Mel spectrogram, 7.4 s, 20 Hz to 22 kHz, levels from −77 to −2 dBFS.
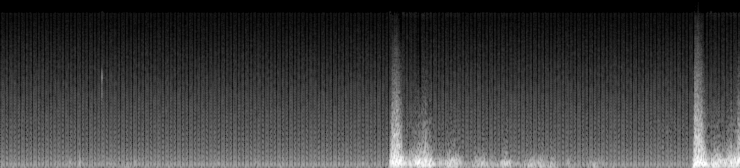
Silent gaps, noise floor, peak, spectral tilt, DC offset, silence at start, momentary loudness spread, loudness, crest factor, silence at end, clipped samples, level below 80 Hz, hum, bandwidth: none; -31 dBFS; 0 dBFS; -9 dB/octave; under 0.1%; 0 s; 24 LU; -11 LUFS; 14 dB; 0 s; 0.9%; -28 dBFS; none; 16 kHz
